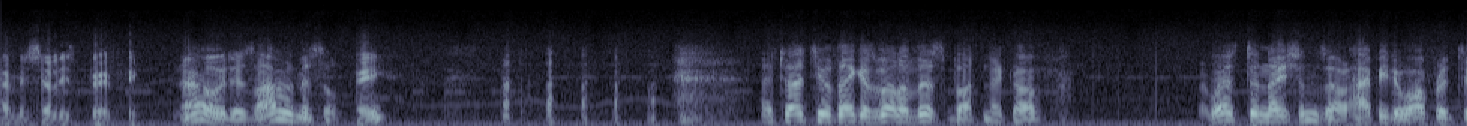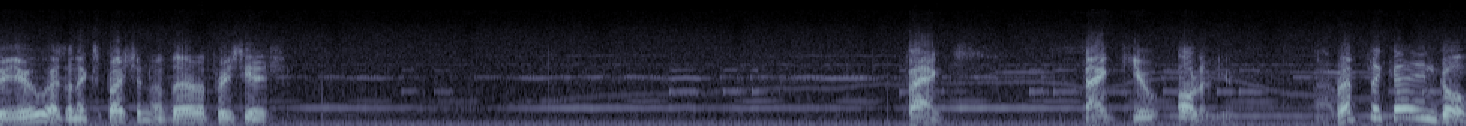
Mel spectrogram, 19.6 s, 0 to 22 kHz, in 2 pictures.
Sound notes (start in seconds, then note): 3.0 laughs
